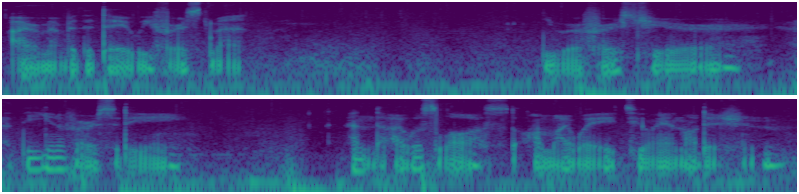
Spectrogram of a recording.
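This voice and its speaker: A man as a slow, whispering, tender boyfriend. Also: mid-range voice. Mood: warm, reassuring. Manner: soft, breathy whispering, gentle and deliberate. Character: tender, adoring boyfriend comforting a sad partner. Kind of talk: ASMR roleplay, whispered.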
